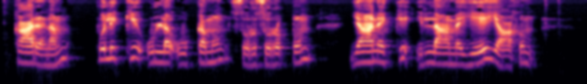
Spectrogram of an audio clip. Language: Tamil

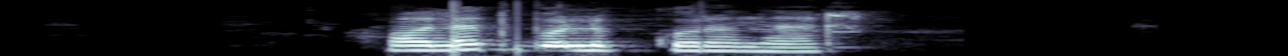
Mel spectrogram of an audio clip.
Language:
Uzbek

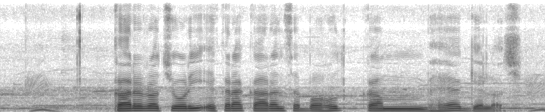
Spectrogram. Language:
Maithili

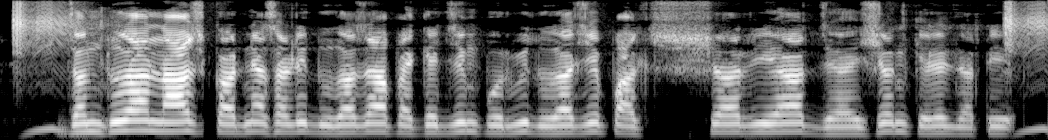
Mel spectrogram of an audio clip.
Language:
Marathi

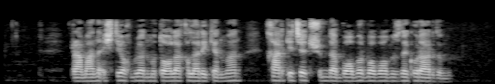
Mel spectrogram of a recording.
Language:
Uzbek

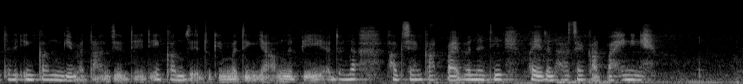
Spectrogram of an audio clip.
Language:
Manipuri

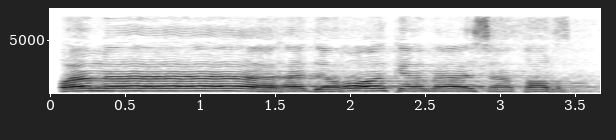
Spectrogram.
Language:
Arabic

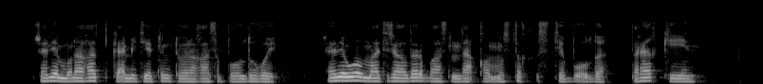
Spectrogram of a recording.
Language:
Kazakh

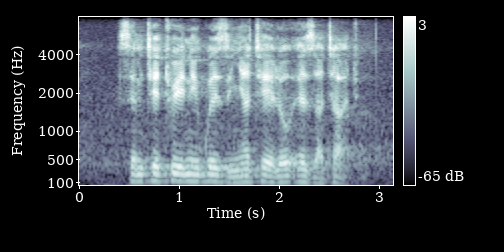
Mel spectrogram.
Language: Zulu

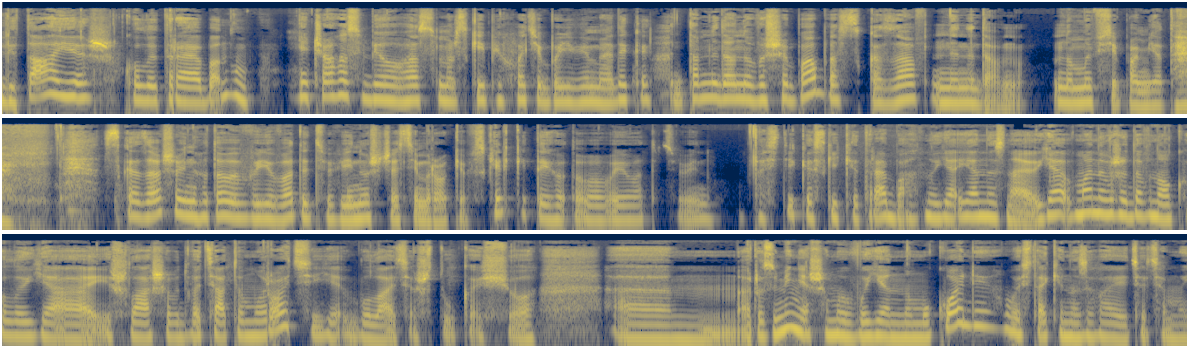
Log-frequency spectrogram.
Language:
Ukrainian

